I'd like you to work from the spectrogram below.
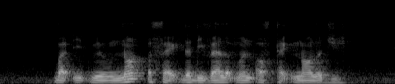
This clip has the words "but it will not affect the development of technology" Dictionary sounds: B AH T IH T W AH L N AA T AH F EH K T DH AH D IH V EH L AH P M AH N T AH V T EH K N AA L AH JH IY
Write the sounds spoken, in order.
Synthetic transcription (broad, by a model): B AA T IH T W AH L N AA T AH F EH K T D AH D IH V EH L AH P M AH N T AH F T EH K N AA L AH JH IY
